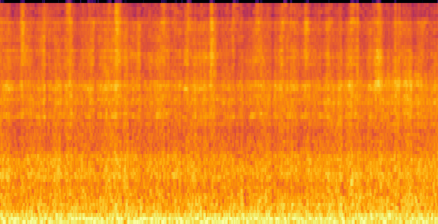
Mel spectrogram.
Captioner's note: road noise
